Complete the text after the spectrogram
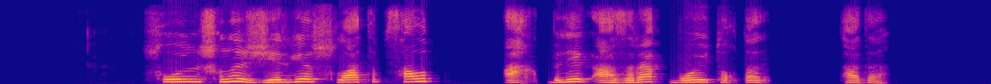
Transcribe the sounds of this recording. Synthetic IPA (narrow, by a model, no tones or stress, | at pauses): so̞jlˠʃənəʒe̞ɾɡʲe̞sʊlˠɑt̪əpsɑlˠəp̚ | ɑqbɪle̞kʲɑzəɾɑq̚bo̞jt̪ʰoqt̪ɑ | t̪ɑd̪ə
